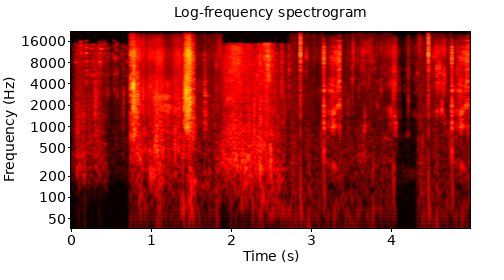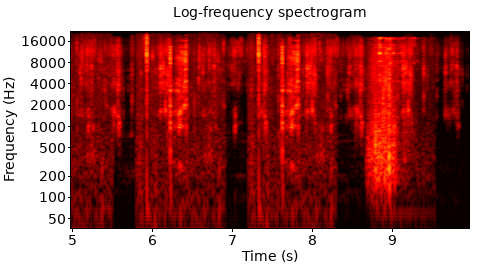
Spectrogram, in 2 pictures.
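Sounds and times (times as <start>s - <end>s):
food can being used: 0.8s - 1.9s, 2.8s - 8.2s.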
